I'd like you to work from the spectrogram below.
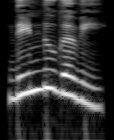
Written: ದಿಂಡುಗವಿ

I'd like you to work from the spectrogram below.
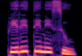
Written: ಪರಿಧಾನಿಸು

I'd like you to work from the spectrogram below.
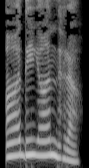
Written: ಅತ್ತಿ

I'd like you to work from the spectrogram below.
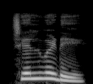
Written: ಚಲವಿಡಿ

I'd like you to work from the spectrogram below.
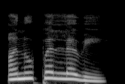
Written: ಅನುಪಲ್ಲವಿ

